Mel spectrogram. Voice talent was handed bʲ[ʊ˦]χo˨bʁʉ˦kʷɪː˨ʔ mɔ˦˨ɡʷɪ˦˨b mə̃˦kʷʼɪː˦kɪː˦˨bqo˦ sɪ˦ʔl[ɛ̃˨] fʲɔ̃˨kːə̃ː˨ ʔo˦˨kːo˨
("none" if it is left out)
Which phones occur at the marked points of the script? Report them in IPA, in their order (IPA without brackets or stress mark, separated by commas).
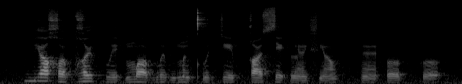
ɔ˦, ə̃˨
